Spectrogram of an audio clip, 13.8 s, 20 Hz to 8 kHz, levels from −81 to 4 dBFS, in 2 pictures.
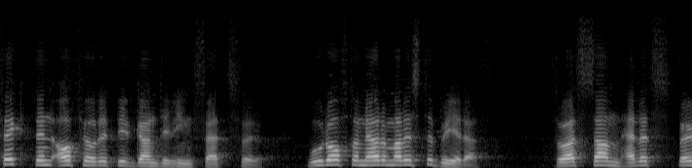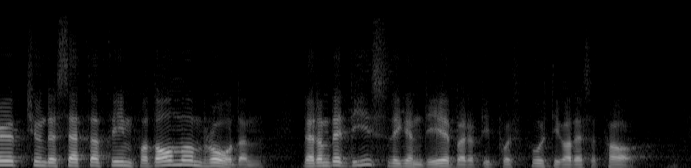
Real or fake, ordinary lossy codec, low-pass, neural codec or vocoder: fake; none; 7.2 kHz; codec, 16 kHz, 0.2 kbps, FocalCodec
